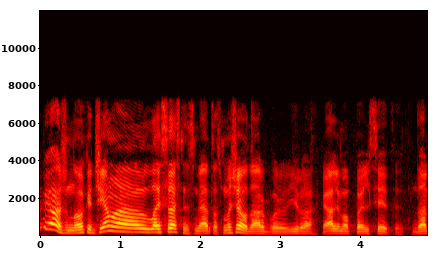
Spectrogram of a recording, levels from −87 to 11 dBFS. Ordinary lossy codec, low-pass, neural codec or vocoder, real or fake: Opus, 64 kbps; 7.2 kHz; none; real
